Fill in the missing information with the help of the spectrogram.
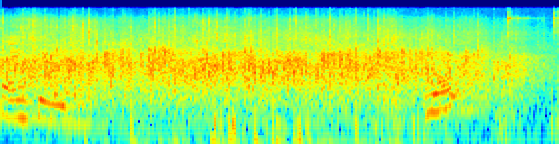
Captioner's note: applause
